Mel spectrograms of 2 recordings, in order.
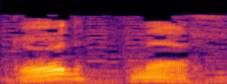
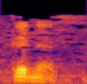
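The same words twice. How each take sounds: First: It is said in a drawn-out Alabama accent. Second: It is said plainly as one word. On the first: "If you speak Alabama, it's goodness" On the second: "I thought it was one word. I thought it was goodness"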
